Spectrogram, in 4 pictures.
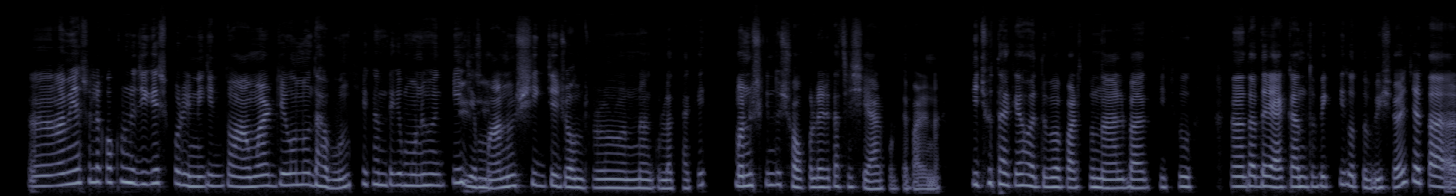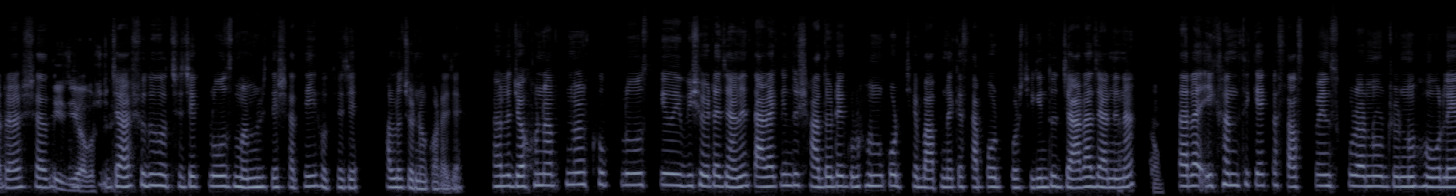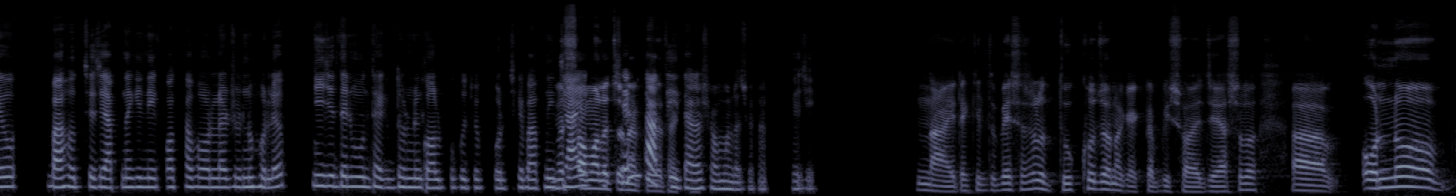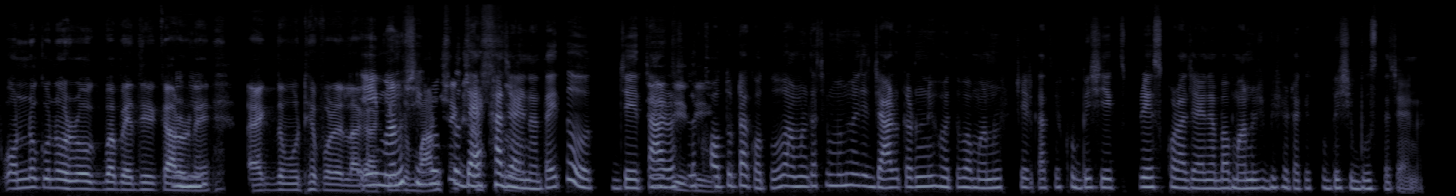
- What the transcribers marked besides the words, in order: "যন্ত্রণাগুলা" said as "যন্ত্রনণাগুলা"; in English: "suspense"
- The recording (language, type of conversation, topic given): Bengali, podcast, আঘাত বা অসুস্থতার পর মনকে কীভাবে চাঙ্গা রাখেন?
